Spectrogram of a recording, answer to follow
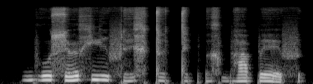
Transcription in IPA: bʱusøx jifɾe̤x tə̤tːe̤pʔə̤x bʱapef

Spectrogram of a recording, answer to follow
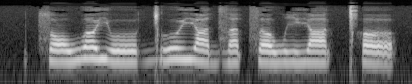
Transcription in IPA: t͡sɔ wʌjʊː ɡ͡ǀʊːjad͡zat͡sʌ wija ǀʰʌ

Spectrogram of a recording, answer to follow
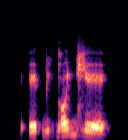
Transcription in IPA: ʔeɓiɡɔ d͡ʑe

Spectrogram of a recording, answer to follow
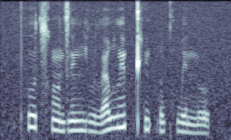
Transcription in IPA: pʰo˦t͡sʰɔ̃˧d͡zẽ˧ŋju˨˩ la˦wlẽ˦p̚ kʰĩ˨k̚a˥˧wkʰwe˨˩n̪o˨˩

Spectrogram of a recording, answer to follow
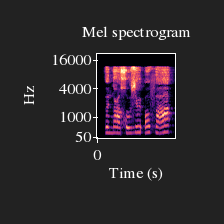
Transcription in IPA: ə˨nʕə˨χu˨zø˧ ʔɔ˨˦fa˨˦

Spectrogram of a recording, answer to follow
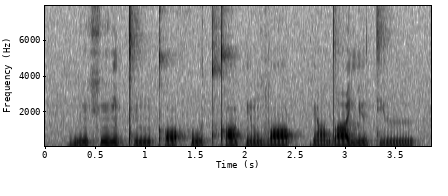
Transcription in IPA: bĩxĩlʲtʼĩŋ kʼɔhutkʼɒ pʲũvɒkːẽ dˤilʲɨ tʲɨ

